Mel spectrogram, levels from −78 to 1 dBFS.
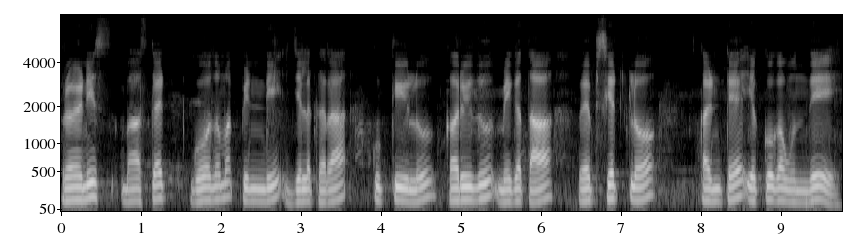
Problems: constant background noise, background conversations at intervals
